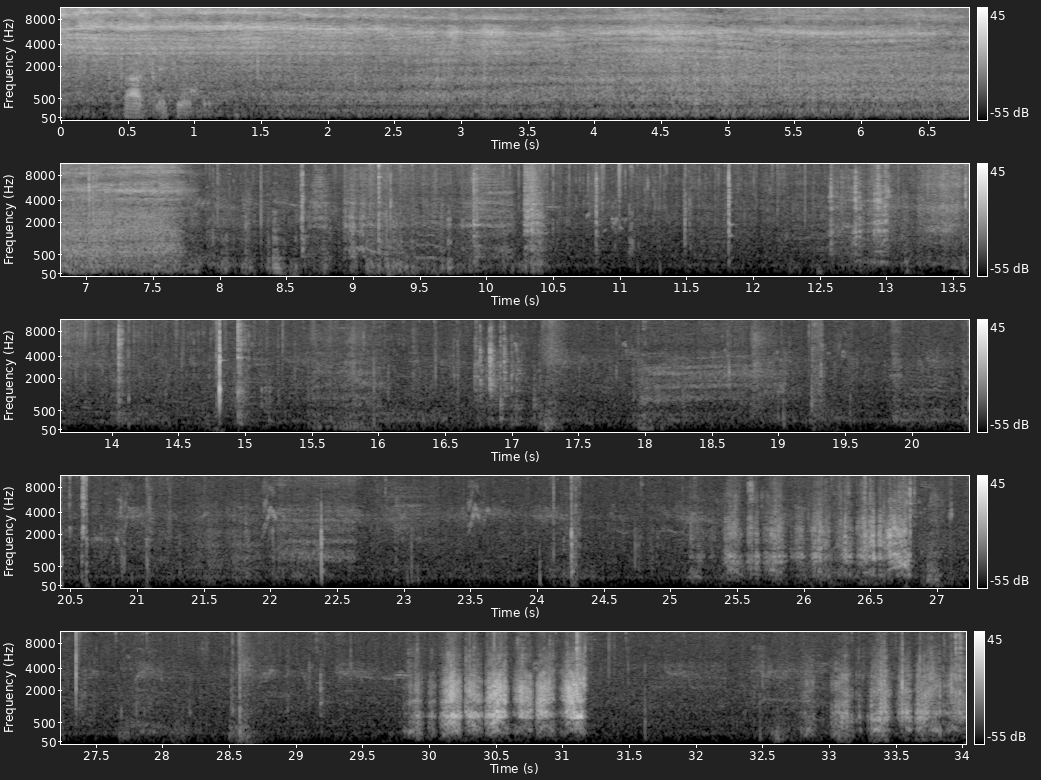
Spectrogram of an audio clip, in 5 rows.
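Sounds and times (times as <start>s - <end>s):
loud hiss: 0.0s - 7.9s.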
